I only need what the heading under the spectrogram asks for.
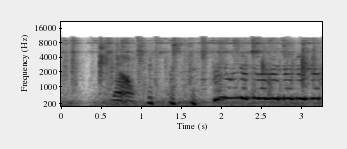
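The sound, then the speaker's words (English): A person vocally imitates a jingling dog collar, making a few quick chirpy, rattly mouth sounds followed by a steady held tone, fairly loud, with no actual words. “That was my impression of your dog's collar.”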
